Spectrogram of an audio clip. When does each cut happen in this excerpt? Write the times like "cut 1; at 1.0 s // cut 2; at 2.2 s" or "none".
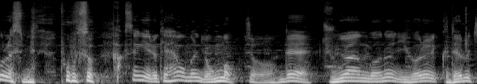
cut 1; at 1.2 s // cut 2; at 3.0 s

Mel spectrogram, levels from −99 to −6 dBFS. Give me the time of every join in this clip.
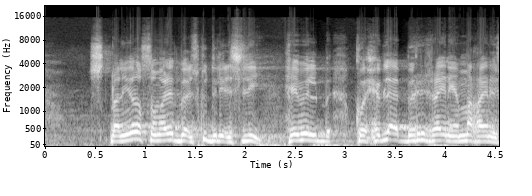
cut 1; at 2.3 s

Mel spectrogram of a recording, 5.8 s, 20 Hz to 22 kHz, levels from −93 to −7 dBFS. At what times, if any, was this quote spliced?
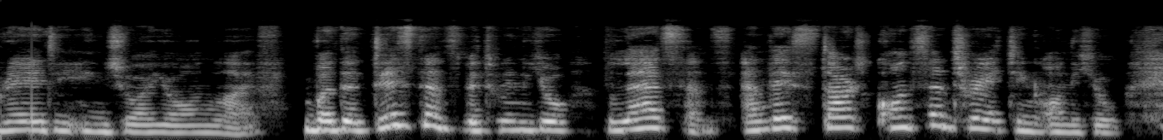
cut 1; at 1.5 s

